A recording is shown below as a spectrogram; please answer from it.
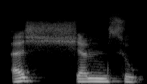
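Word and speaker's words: الشمس: Si la lettre shin vient après le L, on ne prononce pas le lem, donc elle disparaît, et le shin prend une shadda, et ça donne ash-shamsu, ash-shams, comme ça, ash-shams.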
